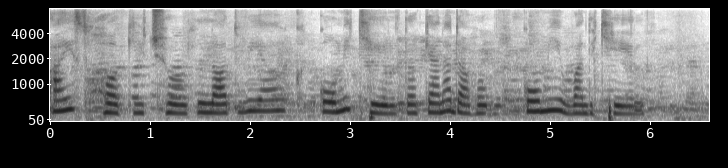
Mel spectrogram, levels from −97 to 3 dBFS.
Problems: background sounds at intervals, continuous background conversations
